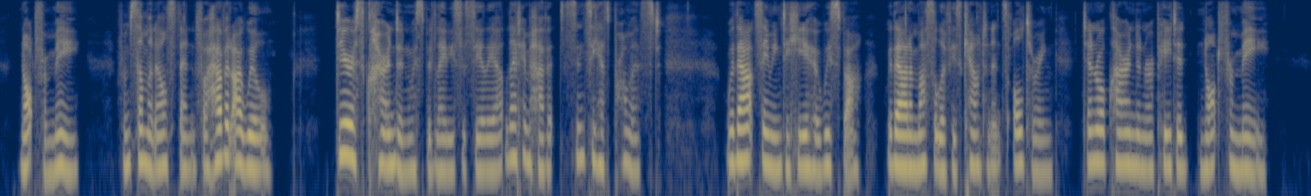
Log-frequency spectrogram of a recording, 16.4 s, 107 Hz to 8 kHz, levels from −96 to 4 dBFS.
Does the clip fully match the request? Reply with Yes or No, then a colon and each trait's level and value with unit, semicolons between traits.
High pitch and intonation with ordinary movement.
No: high, 205 Hz; narrow, 2.2 semitones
